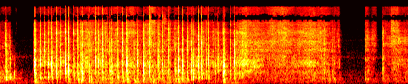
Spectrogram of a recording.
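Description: Long acrylic nails tap and scratch the plastic lid of a medium, round Daisy sour cream tub that is likely full. Quick, bright, irregular clicking taps fill most of the clip, then give way to a steady papery scratching. After a short silence, a few brief scratches follow.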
